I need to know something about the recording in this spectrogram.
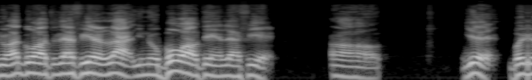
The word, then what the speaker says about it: Lafayette: It's Lafayette.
